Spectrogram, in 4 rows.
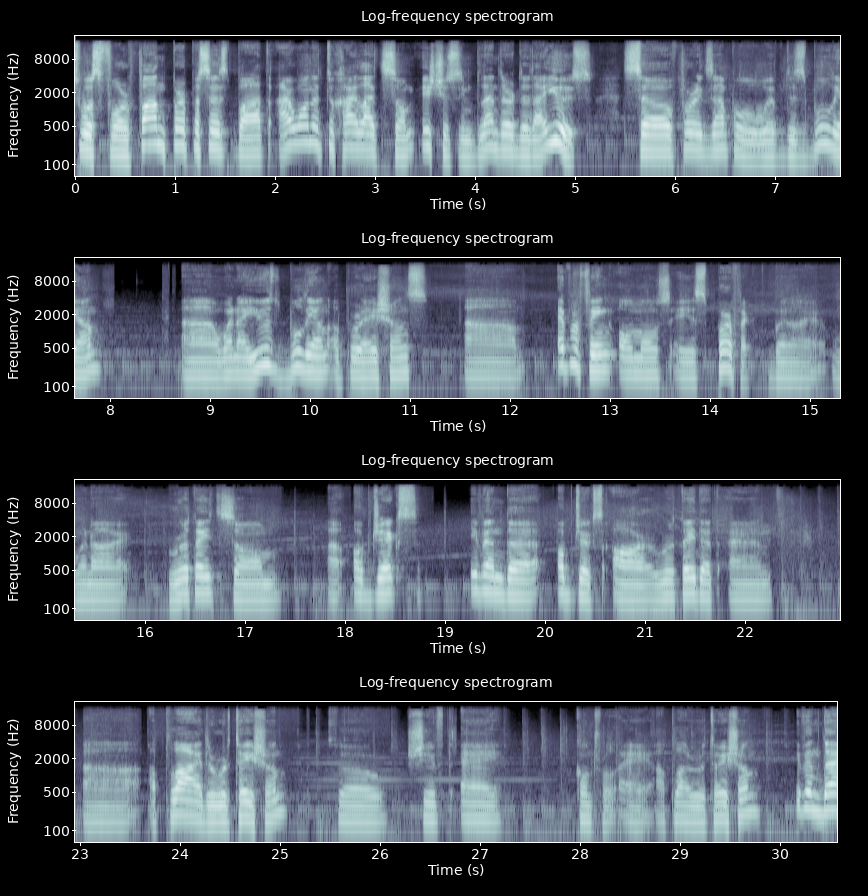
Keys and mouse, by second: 3.7 middle click, 4.3 shift+middle drag, 5.6 ctrl+middle drag, 6.3 shift+middle drag, 6.6 ctrl+middle click, 7.1 shift+d, 8.9 click, 9.6 shift+click, 11.1 ctrl+KP_Add, 12.8 ctrl+middle click, 13.8 click, 14.8 r, 18.9 ctrl+middle click, 25.3 q, 26.7 shift+a, 28.0 ctrl+a, 29.9 ctrl+middle click, 30.3 shift+middle click.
